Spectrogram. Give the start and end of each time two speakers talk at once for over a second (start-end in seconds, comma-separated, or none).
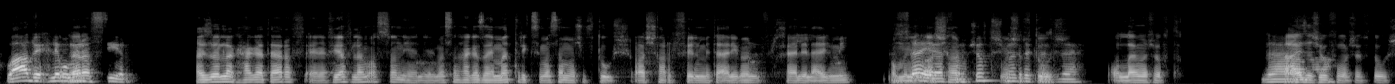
8.9-10.7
